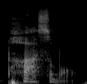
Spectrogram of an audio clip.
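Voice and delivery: unvoiced whispered ending. Real, not acted. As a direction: trail off in a whisper. Whispered tail.

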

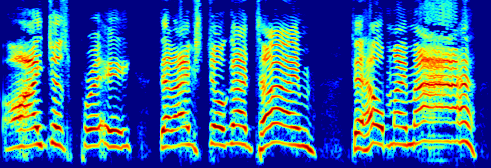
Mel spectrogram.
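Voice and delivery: put-on high, drawn-out pleading boy; Mitch. Boy prays for time to save his ma, high wail. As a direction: wail a slow, desperate prayer. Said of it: "we hear Mitch's internal thoughts again".

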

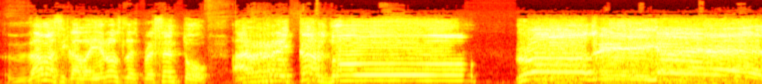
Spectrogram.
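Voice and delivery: loud, slow Spanish ring announcer call; lucha libre announcer. Shown as a demonstration. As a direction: stretch the name out to the rafters. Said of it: "show him how it's done".

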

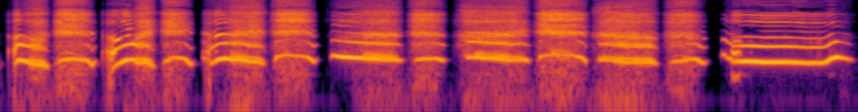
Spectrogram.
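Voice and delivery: high, repeated moans of pleasure; rising moans. Acted. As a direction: moan in rhythm, high and breathy. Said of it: "pounding me as I moan".

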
